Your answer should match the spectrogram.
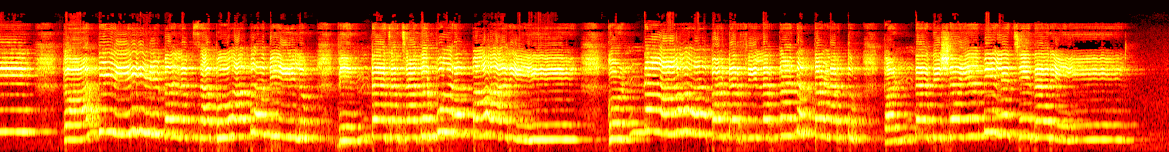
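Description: A schoolgirl singing solo into a stage microphone: one voice carrying a melody that glides and bends between held notes, with short pauses between phrases.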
